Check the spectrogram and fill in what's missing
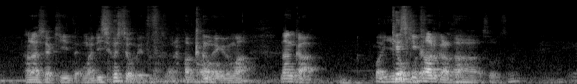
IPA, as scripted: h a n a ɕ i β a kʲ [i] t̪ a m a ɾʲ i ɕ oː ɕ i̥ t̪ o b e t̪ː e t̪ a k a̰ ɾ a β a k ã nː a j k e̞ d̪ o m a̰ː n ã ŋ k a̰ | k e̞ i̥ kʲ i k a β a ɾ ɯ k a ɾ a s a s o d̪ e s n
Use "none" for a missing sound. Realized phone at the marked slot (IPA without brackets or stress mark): iː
